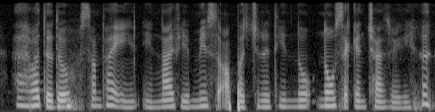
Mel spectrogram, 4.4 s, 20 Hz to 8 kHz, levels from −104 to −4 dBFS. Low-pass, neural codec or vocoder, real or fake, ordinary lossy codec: 7.2 kHz; none; real; none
